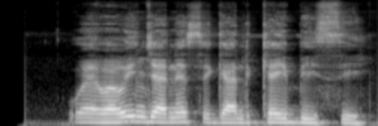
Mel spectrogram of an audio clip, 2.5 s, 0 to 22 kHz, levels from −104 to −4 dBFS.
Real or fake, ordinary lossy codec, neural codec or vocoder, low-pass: real; none; none; none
